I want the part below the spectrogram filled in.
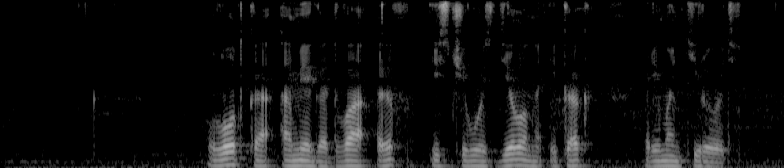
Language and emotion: Russian, neutral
